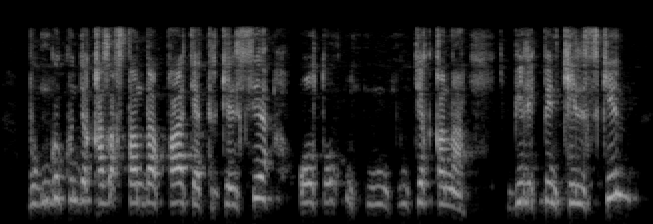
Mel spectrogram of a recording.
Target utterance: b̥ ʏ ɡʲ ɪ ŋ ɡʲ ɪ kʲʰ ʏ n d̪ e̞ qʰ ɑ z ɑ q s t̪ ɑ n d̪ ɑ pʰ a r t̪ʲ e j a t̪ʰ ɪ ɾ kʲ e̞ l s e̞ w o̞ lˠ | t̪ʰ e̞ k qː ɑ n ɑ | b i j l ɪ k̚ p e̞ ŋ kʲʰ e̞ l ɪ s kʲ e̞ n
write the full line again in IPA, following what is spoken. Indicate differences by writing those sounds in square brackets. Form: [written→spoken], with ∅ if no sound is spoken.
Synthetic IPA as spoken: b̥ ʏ ɡʲ ɪ ŋ ɡʲ ɪ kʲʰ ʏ n d̪ e̞ qʰ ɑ z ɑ q s t̪ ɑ n d̪ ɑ pʰ a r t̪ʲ [e→i] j a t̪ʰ ɪ ɾ kʲ e̞ l s e̞ w o̞ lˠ | t̪ʰ e̞ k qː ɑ n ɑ | b i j l ɪ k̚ p e̞ ŋ kʲʰ e̞ l ɪ s kʲ e̞ n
